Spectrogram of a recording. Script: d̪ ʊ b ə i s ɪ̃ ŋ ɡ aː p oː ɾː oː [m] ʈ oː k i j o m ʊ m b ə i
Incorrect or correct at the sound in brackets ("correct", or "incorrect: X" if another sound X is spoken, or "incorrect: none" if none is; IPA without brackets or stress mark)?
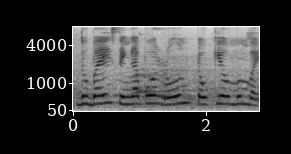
correct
